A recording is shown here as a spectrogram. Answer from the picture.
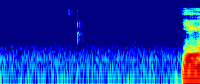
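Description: Near silence with a single faint click a little under a second in; a voice starts speaking just before the end.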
